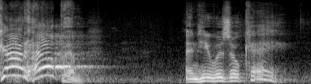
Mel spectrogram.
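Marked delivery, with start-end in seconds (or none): 0.0-1.1 very high-pitched, piercing shrieking scream. Recounting a past moment when they screamed out, retelling a scream. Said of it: "I just screamed".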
